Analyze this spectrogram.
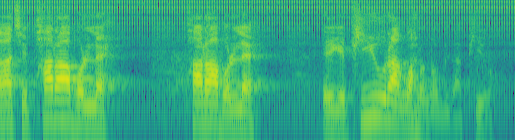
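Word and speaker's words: παραβολή: 여기에서 헬라어에서 다같이 파라볼레, 사볼레, 파라볼레가 아닙니다. 파라볼레. 그래서 이건 합성어예요. 그래서 파라 더하기 발로 필름 한번 비춰보고요. 비유라고 하는 단어. 예. 아니, 먼저 콩코단스를 먼저 비추라. 예. 그래서 다 같이 파라볼레.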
